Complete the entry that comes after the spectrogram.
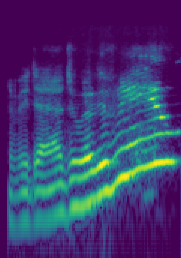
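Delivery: mock Australian with steeply rising upspeak; exaggerated Australian twang, climbing high at the end; Australian lingo. Co-host imitating the singer's lingo, mock Australian upspeak. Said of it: "He did that Australian lingo sort of thing".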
